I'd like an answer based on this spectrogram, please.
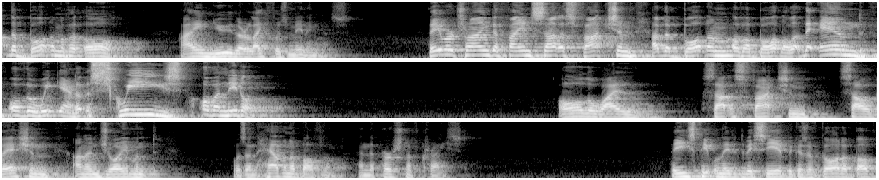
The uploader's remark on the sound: Listen to a Gospel Audio Recording from Ballyclare Gospel Hall.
